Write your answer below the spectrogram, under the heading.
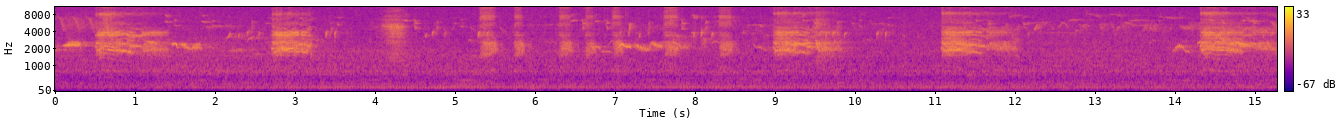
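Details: A grey squirrel in the UK gives harsh, raspy, throaty bark-like alarm calls in bursts, separated by short pauses.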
